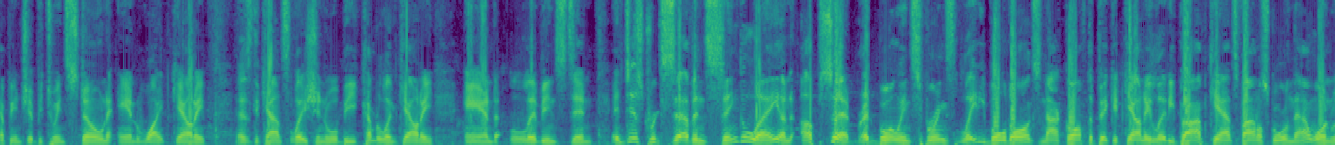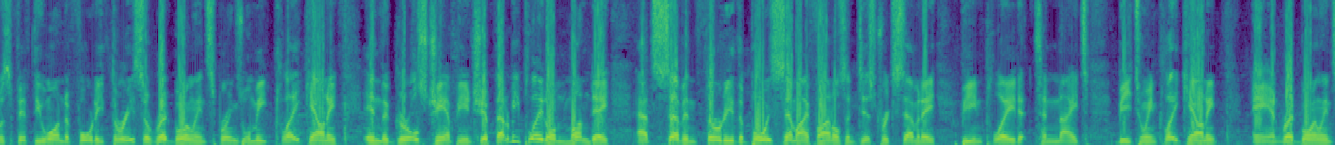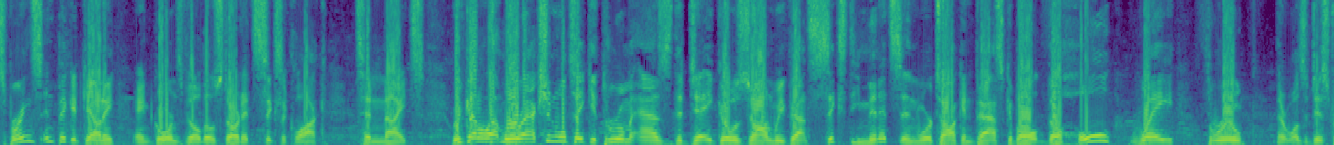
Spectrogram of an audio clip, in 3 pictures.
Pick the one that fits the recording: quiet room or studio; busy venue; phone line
busy venue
